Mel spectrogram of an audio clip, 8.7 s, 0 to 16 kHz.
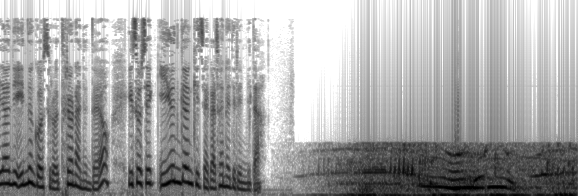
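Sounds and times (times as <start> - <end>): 
speech: 0.0 - 4.1
deep underwater rumble: 4.5 - 8.6
bowhead whale calling in the deep sea: 4.7 - 8.6.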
